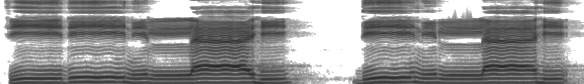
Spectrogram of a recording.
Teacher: Akan tetapi ketika sebelumnya kasrah maka dia dibaca seperti lam biasa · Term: lafaz jalalah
